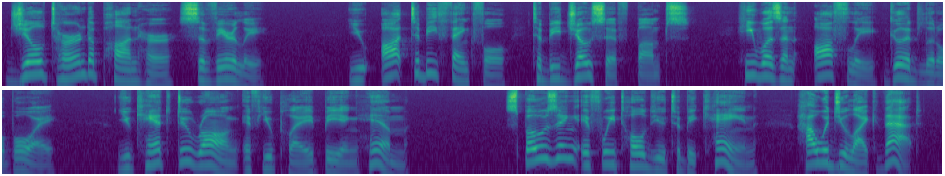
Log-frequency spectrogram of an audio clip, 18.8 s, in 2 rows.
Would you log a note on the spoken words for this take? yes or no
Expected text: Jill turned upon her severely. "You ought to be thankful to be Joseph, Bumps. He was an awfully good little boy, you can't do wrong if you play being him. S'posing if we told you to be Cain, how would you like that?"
no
